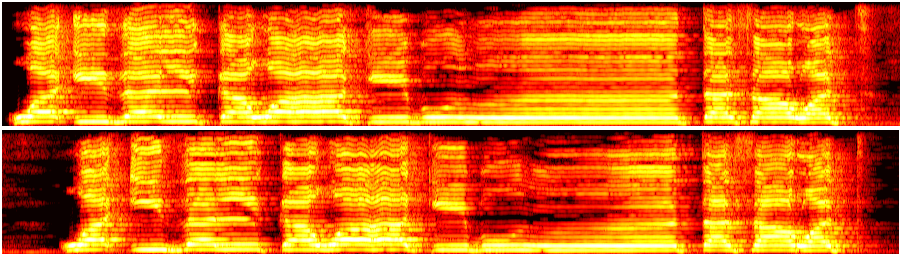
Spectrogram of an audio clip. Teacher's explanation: اب اس میں صرف را موٹا ہے، باقی کوئی لیٹر موٹا نہیں ہے یہاں پہ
